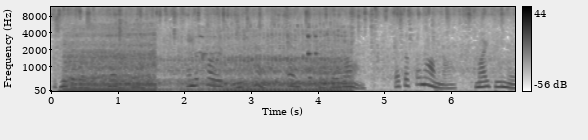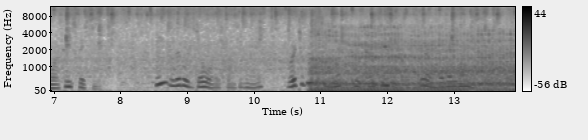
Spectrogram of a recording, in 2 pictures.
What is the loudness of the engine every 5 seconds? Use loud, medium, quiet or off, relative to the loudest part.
loud, off, loud.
